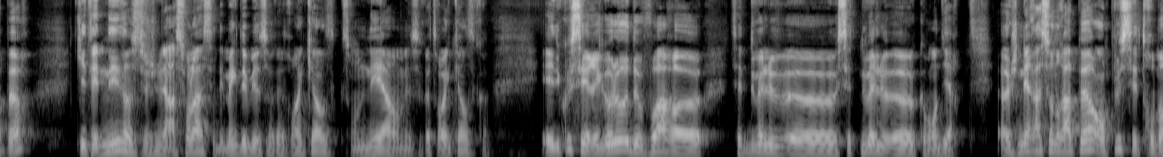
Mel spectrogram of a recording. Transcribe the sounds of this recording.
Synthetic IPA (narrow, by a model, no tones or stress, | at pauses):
pœʁ | kʲiet̪ɛned̪ɑ̃səʒeneʁasjɔ̃laseɛd̪emɛk̚d̪əmilnəfsɑ̃kat̪χəvɛ̃kʲɛ̃zkʲi̥sɔ̃neavɑ̃milnəsɑ̃kat̪χəvɛ̃kʲɛ̃zkwa | ed̪ykusɛʁiɡɔlod̪əvwaʁøsɛt̪nuvɛløsɛt̪nuvɛløkɔmɑ̃d̪iːʁ | øʒeneʁasjɔ̃d̪əʁapœʁɑ̃plysːɛt̪χobã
